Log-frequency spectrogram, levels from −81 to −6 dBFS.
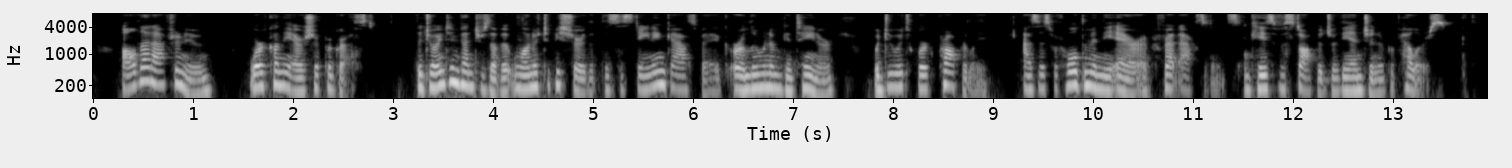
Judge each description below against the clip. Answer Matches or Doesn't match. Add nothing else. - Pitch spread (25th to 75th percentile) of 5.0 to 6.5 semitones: Doesn't match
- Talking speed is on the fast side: Matches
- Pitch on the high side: Doesn't match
